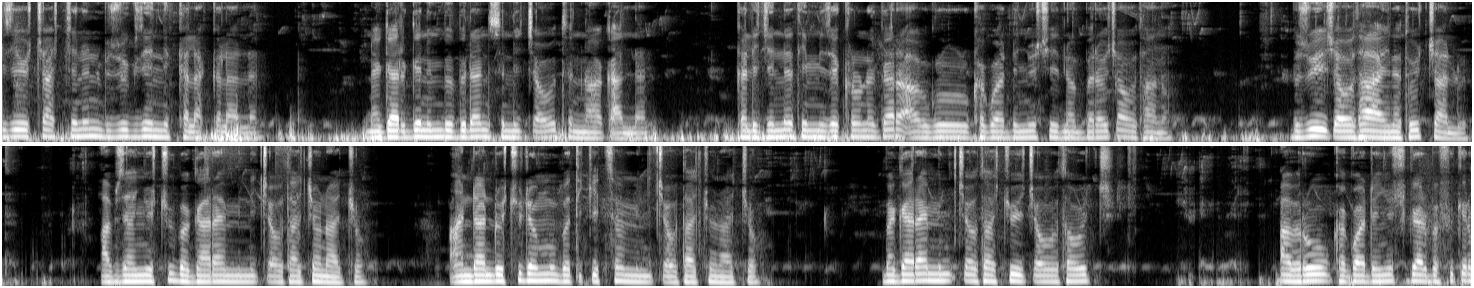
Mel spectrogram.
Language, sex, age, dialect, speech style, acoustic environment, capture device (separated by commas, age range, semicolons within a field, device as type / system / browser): Amharic, male, 18-24, Ethiopia - Addis Ababa, happy, silence, mobile / Linux / Chrome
